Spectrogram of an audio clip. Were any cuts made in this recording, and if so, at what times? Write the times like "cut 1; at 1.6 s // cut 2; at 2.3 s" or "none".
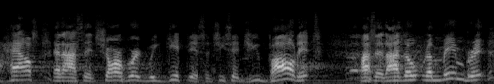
none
